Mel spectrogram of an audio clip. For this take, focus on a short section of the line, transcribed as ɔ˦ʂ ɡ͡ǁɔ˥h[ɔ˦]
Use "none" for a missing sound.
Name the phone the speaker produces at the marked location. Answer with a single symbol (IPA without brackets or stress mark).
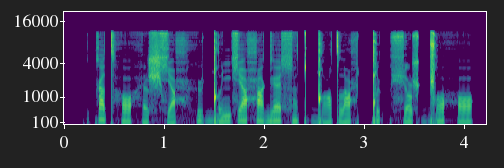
ɔ˦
